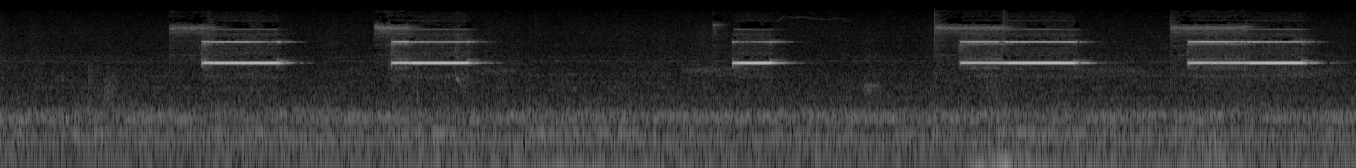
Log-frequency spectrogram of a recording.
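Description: Phonefix Shortkiller phone-board short-circuit detection box beeping five times, high-pitched and unevenly spaced, each beep half a second to a second long, as its probe is put to a phone motherboard to test it for a short.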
